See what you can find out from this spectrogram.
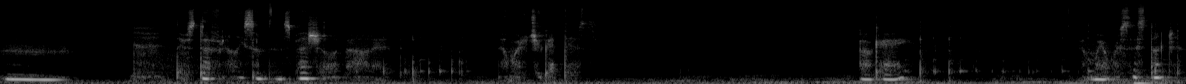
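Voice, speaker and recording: A woman voicing an eager, folksy goblin pawn shop keeper in a soft whispered ASMR roleplay, murmuring haltingly to a customer. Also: fairly high pitch, natural voice. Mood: curious, folksy. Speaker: ASMR performer playing a shopkeeper.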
